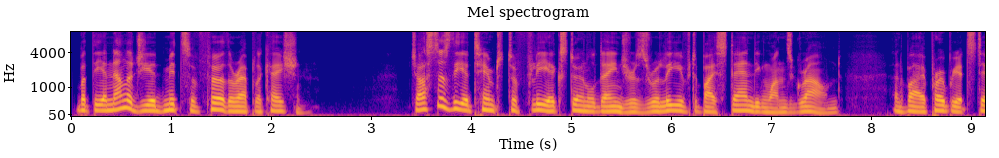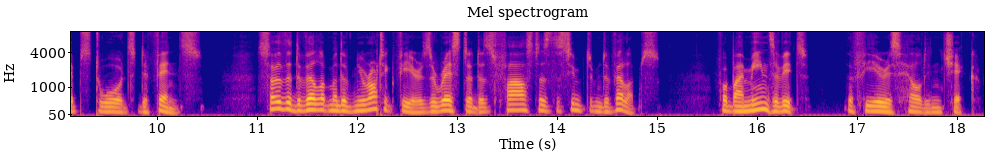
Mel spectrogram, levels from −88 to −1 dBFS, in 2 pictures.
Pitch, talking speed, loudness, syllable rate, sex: 135 Hz, 170 wpm, -19 LUFS, 5.5 syllables/s, male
